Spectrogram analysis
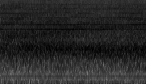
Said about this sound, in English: It's got power to put a screw into a piece of wood real fast. Amen? And I could just go right through this wood. Look at that. Right into the pulpit.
